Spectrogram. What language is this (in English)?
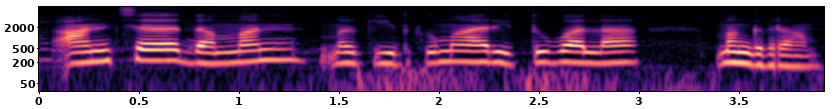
Punjabi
